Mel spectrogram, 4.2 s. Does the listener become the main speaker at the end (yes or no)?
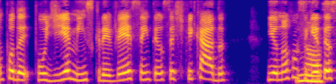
no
